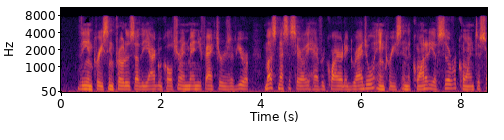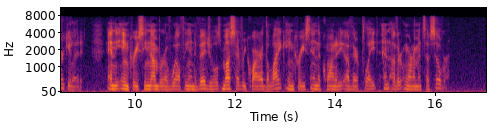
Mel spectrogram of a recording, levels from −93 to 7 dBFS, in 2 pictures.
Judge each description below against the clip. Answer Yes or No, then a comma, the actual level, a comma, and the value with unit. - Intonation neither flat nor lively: No, narrow, 1.9 semitones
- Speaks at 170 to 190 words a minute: Yes, average, 175 wpm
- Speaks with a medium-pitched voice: No, low, 130 Hz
